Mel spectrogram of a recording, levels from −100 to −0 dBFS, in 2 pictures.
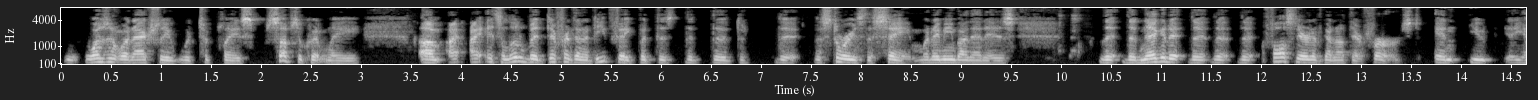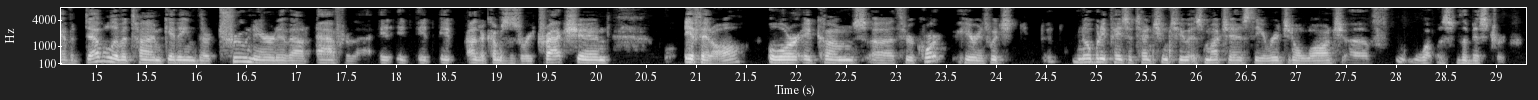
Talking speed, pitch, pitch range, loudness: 200 wpm, 155 Hz, 140-180 Hz, -23 LUFS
